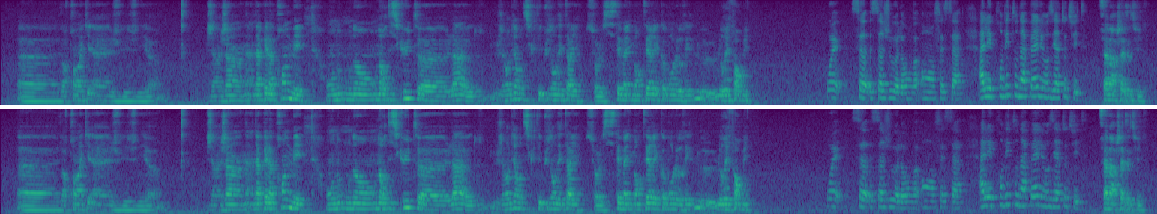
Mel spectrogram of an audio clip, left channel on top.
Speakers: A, on the right (about 30°); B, on the left (about 60°).
A: euh, je vais reprendre un, ca- euh, je vais, je vais, euh, j'ai un, j'ai un- un appel à prendre, mais on, on en, on en rediscute. euh, là, euh, de- j'aimerais bien en discuter plus en détail sur le système alimentaire et comment le, ré- le le réformer.
B: ouais, ça, ça joue, alors on va, on fait ça. Allez, prends vite ton appel et on se dit à tout de suite.
A: Ça marche, à tout de suite.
